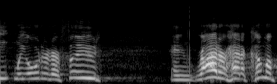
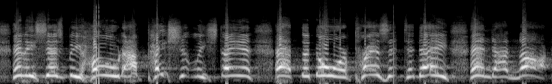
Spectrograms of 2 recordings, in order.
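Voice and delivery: loud, high, shouted preaching; preaching at full force; 5 semitones higher, 7 dB louder than usual. Acted. Preacher to his congregation, shouting the sermon. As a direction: thunder it from the pulpit.

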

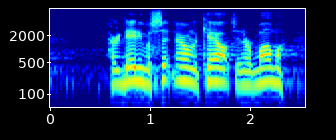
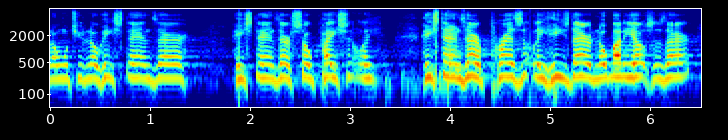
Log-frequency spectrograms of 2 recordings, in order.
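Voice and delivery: ordinary delivery

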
